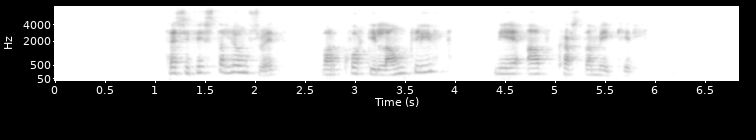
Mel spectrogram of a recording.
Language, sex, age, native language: Icelandic, female, 50-59, Icelandic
